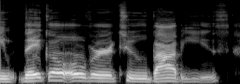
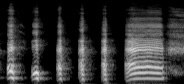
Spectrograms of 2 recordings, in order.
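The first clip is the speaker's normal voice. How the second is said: a real burst of high laughter; 8 semitones higher than usual. Real, not acted. Laughing at the soap plot.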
